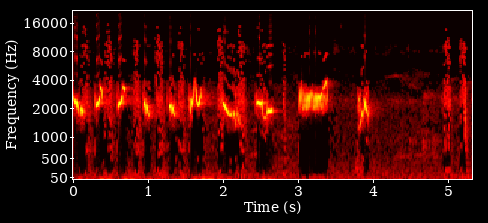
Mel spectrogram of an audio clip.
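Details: Loud leafbird lure song: a chain of rapid, varied slurred chirps, then one buzzy, drawn-out note and a single sharp downslurred call before it falls quiet.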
